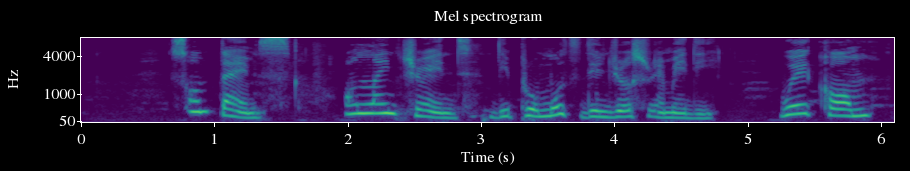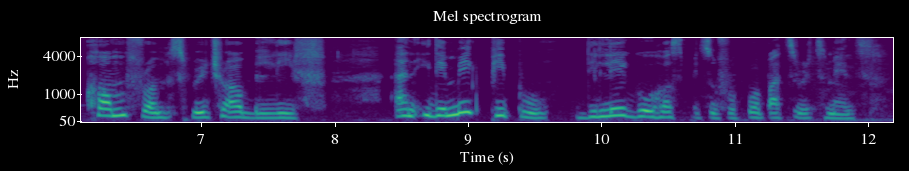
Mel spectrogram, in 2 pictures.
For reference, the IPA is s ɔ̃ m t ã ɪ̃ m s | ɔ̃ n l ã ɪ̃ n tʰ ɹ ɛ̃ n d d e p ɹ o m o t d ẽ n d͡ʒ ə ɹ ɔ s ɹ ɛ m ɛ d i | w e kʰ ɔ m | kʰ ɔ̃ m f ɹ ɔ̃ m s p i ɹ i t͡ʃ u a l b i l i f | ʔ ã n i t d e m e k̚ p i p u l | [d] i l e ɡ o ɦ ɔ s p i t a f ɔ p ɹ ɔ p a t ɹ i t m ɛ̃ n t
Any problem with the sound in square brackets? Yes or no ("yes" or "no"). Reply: no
